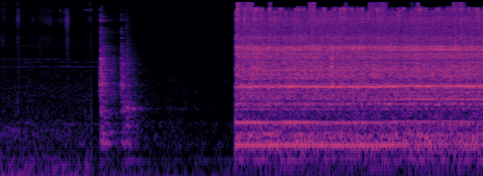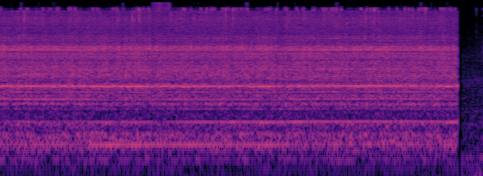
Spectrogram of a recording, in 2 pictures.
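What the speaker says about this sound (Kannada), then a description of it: "ಹಾಕ್ಕೊಂಡು ಚೆನ್ನಾಗಿ ನೈಸಾಗಿ ರುಬ್ಬಬೇಕು ಇದನ್ನು" A kitchen mixer grinder grinds roasted red chillies and spices into a fine paste. Its loud, steady motor whine and rattle start abruptly after some quiet handling noise and run unbroken almost to the end.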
